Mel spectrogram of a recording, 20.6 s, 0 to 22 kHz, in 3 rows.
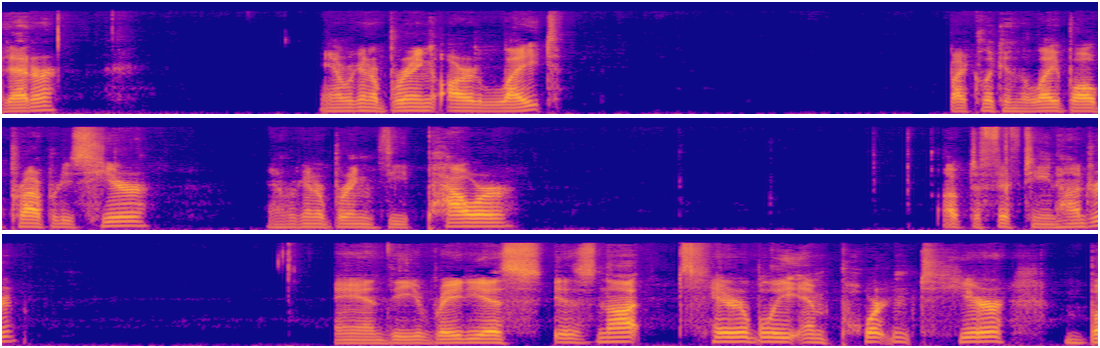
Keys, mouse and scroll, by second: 1.9 right click, 5.6 click, 9.4-13.2 drag, 12.4 KP_0, 15.7-20.5 drag.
